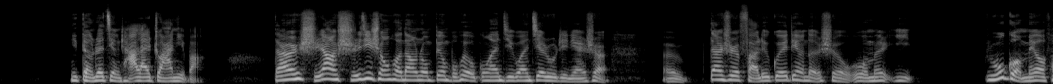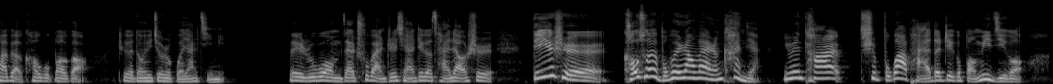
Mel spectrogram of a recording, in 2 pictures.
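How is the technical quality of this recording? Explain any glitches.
Technically the recording holds up well, with no glitches to explain anywhere in the signal.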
